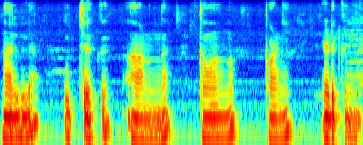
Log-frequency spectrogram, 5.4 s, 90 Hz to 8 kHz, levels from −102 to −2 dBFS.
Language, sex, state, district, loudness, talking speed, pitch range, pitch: Malayalam, male, Kerala, Kozhikode, -21 LUFS, 65 wpm, 110-135 Hz, 125 Hz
